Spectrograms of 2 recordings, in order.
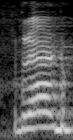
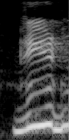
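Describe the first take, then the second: First: The vowel is a short 'e' sound. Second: The vowel is a long 'ee' sound. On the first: It is the past-tense or past-participle form. "Second form में इसको रेड पढ़ते हैं" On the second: It is the present-tense form. "जब हम first form लिखते हैं तभी हम रीड पढ़ते हैं"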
